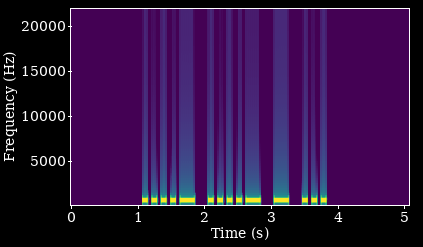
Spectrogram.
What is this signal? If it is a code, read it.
Morse code, heard as a keyed tone, about 17 wpm, 700 Hz. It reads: 44TS
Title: Four Challenging Letter-Number Combinations 17wpm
